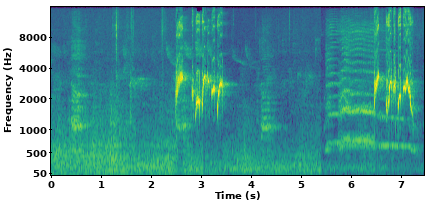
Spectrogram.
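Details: Red-whiskered bulbul song played to caged birds: two quick phrases of tumbling whistled notes, the second over a steady buzzy tone, with scattered softer chirps early on.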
